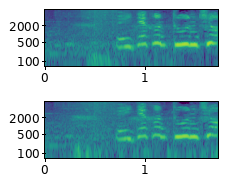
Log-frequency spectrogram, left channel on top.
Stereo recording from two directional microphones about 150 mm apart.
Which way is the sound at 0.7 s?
15° right (ahead or behind).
